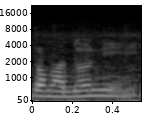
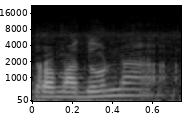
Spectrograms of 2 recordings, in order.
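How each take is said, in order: First: The word ends with an 'i' vowel. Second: The word ends with an 'a' vowel. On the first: The word is joined to the following noun in a possessive construction. The speaker calls it right. "tapi Ramadoni" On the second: The word stands alone, not joined to a following noun. The speaker calls it wrong. "bukan Ramadona"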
